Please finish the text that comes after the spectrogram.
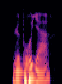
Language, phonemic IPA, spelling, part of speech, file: French, /bʁu.jaʁ/, brouillard, noun, Fr-brouillard.ogg
- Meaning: 1. fog, mist 2. daybook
